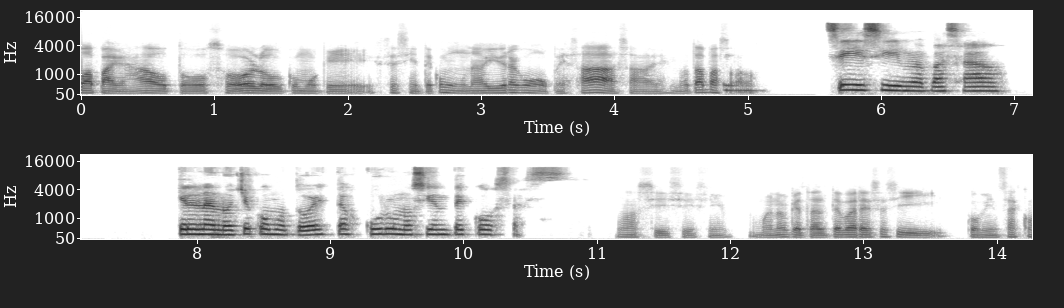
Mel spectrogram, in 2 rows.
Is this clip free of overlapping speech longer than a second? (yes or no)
yes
